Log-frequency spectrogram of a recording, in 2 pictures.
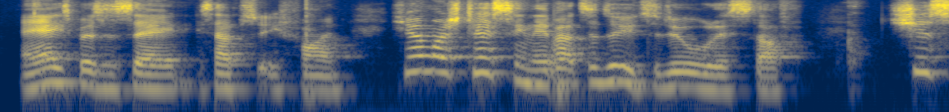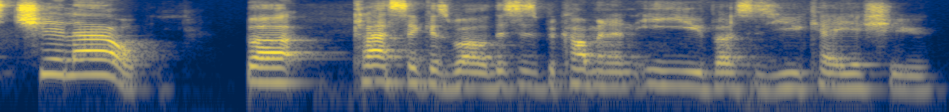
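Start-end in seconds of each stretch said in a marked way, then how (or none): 4.4-5.6 slow mock chill-out. Mock expert-defender telling off.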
